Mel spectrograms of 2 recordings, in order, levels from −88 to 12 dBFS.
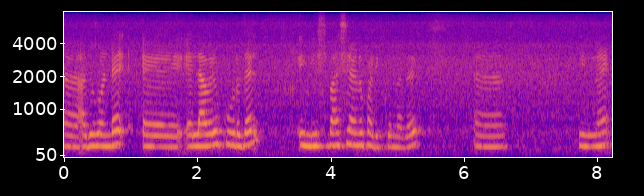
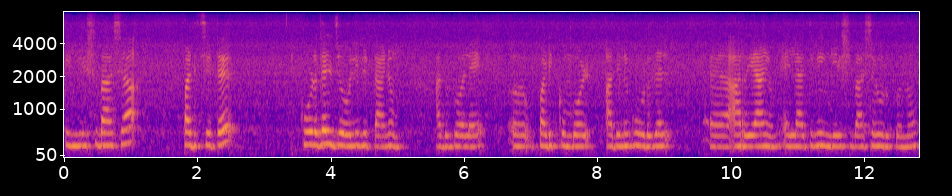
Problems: none marked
